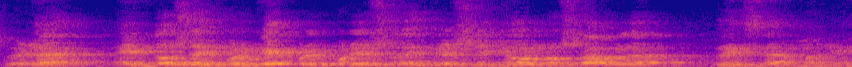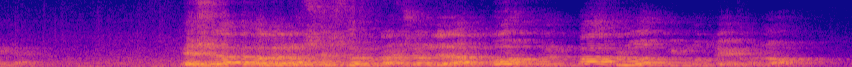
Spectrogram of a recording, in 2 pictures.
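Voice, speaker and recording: A man's voice: on the high side, lively intonation, moderate pace, a bit bright, slight background noise. Older male pastor in an echoey hall. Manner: conversational preaching with frequent rhetorical questions. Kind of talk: sermon. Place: church hall. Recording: very echoey church hall, picked up from a distance.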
